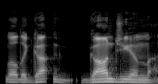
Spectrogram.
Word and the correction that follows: Gonjiam: It's Gonjiam Haunted Asylum.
